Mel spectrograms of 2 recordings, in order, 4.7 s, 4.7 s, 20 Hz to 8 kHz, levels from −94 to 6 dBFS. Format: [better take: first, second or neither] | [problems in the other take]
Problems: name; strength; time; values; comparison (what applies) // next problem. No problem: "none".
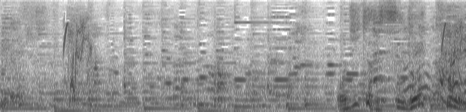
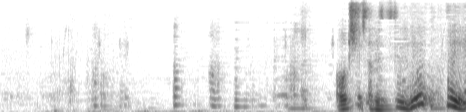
first | noise reduction (neural mask model DeepFilterNet 3)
